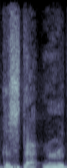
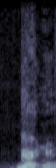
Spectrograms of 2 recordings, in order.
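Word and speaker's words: Gerstner: And they brought in I don't know how to pronounce his name. It was Gestetner, the gentleman who came in, who was like the major turnaround guy. What's his name? Gertner, thank you.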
